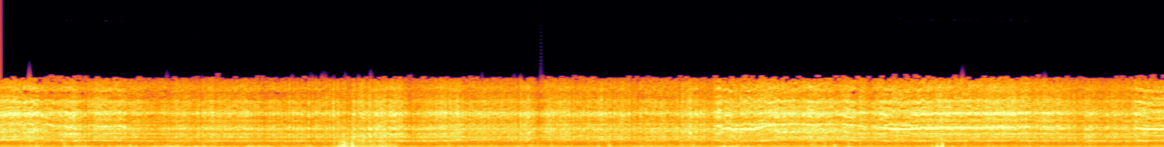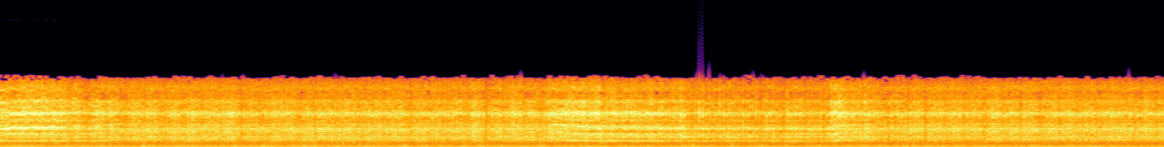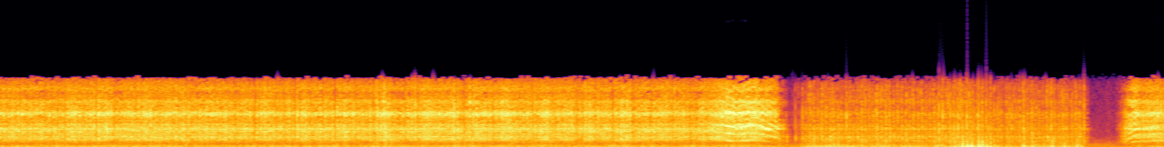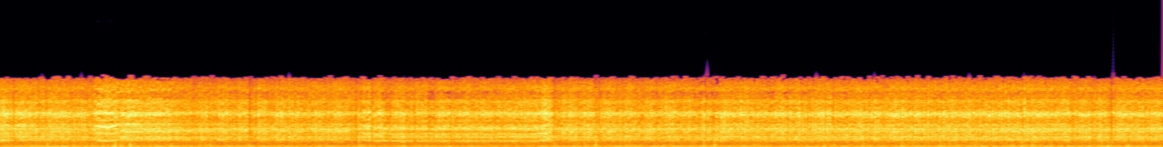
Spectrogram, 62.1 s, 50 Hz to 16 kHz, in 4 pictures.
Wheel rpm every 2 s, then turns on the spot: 220, 200, 200, 220, 230, 220, 200, 200, 210, 230, 230, 220, 200, 210, 230, 240, 230, 230, 230, 230, 170, 40, 50, 180, 230, 230, 200, 230, 230, 230, 230.
42-46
